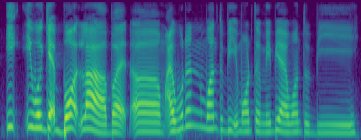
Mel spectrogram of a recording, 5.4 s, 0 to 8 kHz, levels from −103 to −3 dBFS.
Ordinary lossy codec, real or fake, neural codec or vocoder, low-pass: MP3, 64 kbps; real; none; 7.2 kHz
